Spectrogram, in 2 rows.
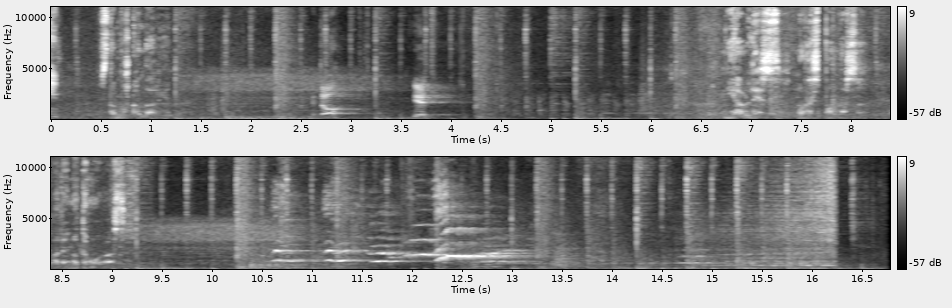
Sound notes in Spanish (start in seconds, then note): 10.2 Gemidos; 10.6 Grito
